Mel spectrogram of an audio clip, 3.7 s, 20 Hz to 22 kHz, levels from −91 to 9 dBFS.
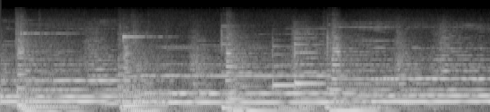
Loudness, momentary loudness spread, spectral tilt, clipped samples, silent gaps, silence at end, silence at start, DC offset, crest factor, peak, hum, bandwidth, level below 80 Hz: -12 LUFS; 2 LU; -6.5 dB/octave; under 0.1%; none; 0 s; 0 s; under 0.1%; 10 dB; -2 dBFS; none; 10.5 kHz; -24 dBFS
